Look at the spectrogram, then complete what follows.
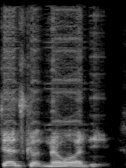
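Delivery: ordinary talk, nothing marked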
